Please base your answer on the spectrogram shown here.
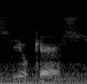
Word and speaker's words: Theocaris: how do you pronounce the last name? Theocaris. Sweet. It's Greek. Yeah.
